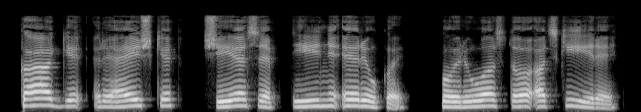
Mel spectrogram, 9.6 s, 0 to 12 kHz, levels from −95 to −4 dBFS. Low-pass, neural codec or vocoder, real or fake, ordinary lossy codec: 7.2 kHz; none; real; MP3, 48 kbps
